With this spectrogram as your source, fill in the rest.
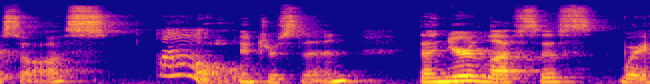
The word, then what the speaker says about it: lefse: Then your lefse.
